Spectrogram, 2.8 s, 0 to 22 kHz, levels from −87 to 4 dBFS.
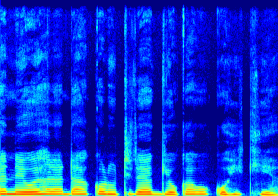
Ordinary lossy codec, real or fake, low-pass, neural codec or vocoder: none; real; none; none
